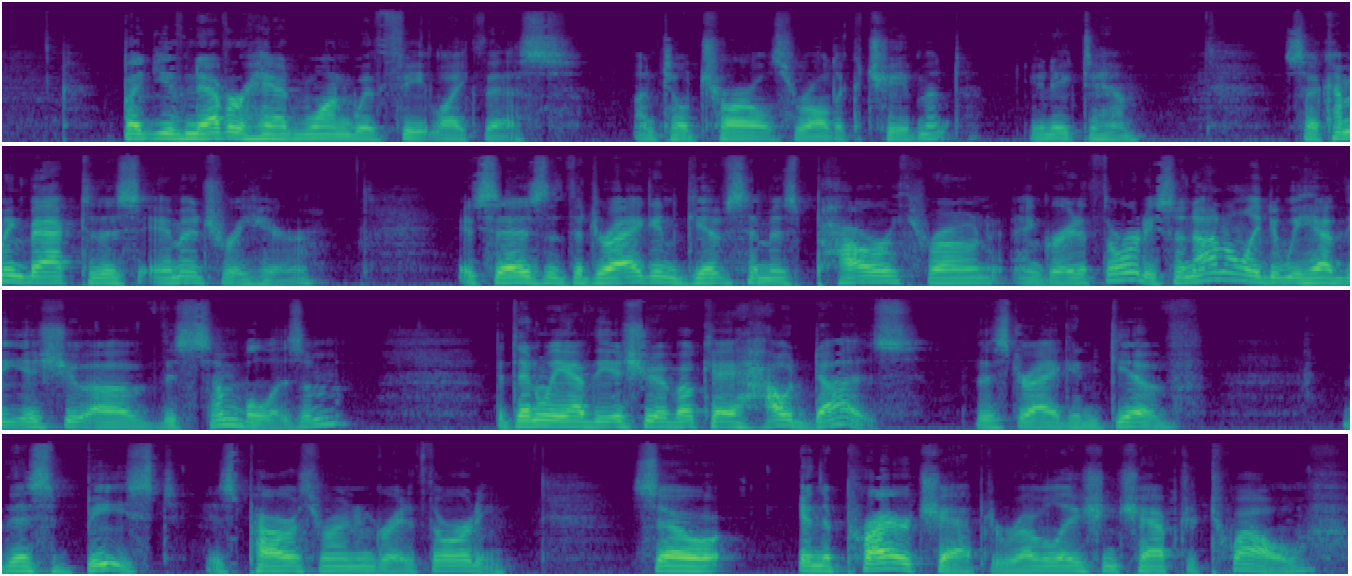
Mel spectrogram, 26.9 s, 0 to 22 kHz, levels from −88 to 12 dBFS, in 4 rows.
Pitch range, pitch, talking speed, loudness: 105-135 Hz, 120 Hz, 170 wpm, -23 LUFS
